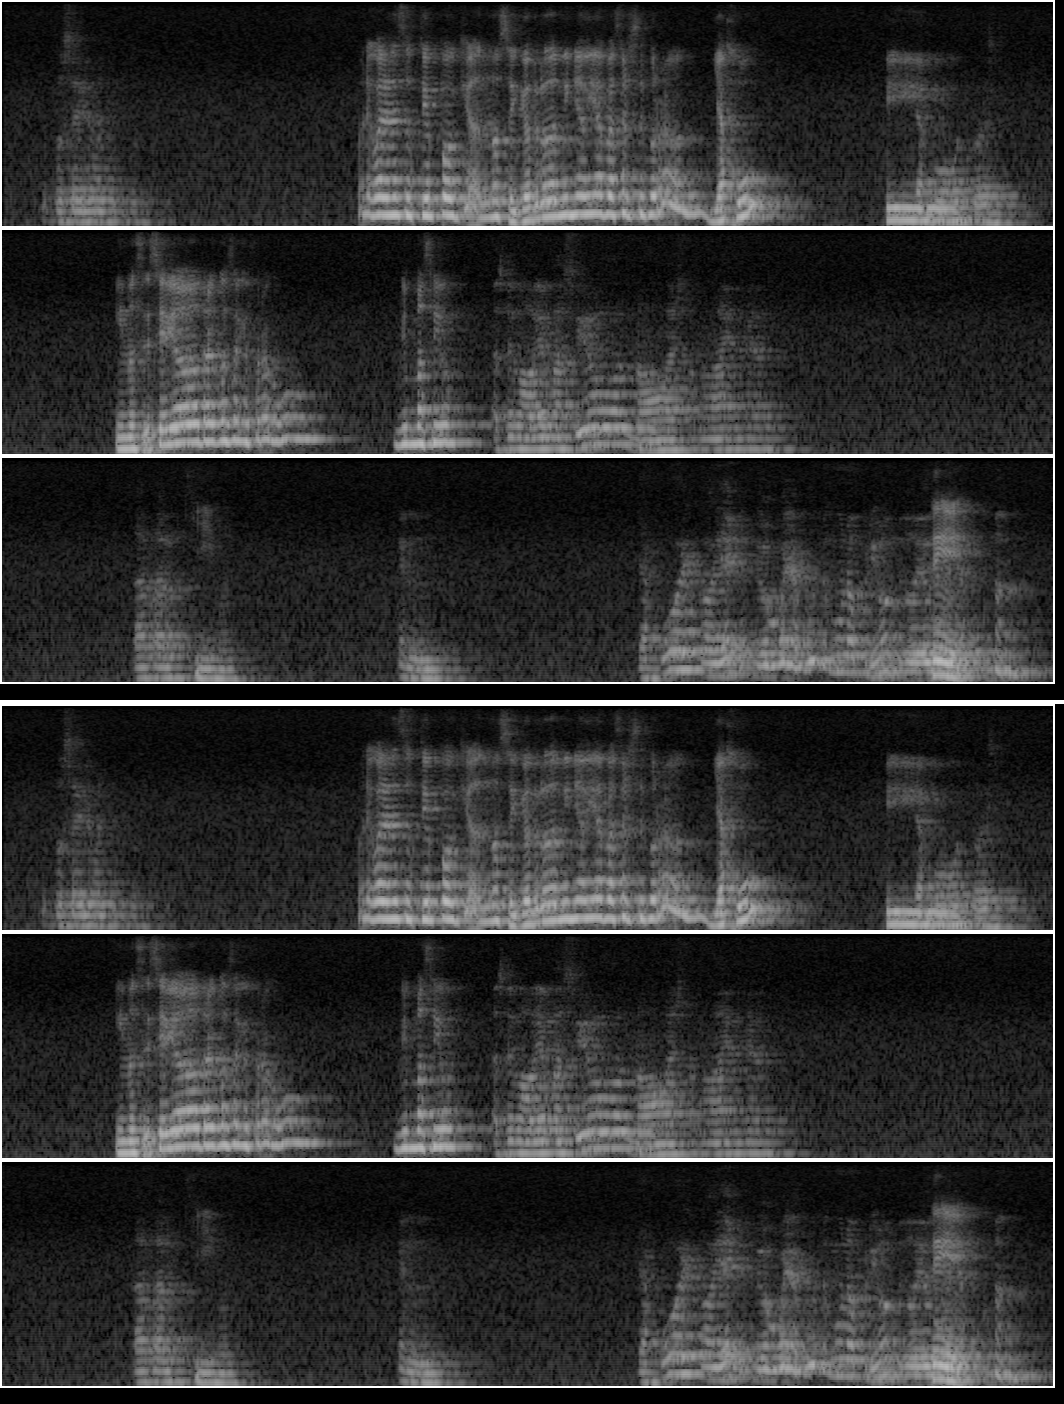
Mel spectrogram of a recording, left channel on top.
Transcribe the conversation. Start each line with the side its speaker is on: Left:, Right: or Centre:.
Right: Punto C L más chistoso.
Left: Bueno, igual en esos tiempos, ¿qué- no sé qué otro dominio había para hacerse correo. Yahoo y
Right: Ya .cl manchistoso. Yahoo.es.
Left: y no sé si había otra cosa que fuera como bien masivo.
Right: Así como bien masivo, no, eso nomás en general, la verdad de las cosas.
Left: Sí, man.
Right: El Yahoo, hay- todavía hay gente que ocupa Yahoo, tengo unos primos que todavía ocupan
Left: Sí,
Right: Yahoo. <laughs>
